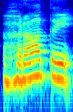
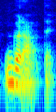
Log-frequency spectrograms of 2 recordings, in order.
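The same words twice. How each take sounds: First: Грати said "hraty"; soft voiced h. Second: Грати said "graty" with a stopped g; hard g. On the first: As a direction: begin грати on a voiced exhale. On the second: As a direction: begin грати on a firm guh. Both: Shown as a demonstration. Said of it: "how you pronounce the letter".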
